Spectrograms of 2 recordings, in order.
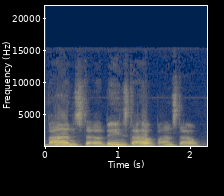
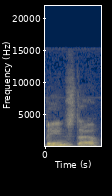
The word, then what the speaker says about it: Bairnsdale: Who's in Barnsdale, however you pronounce it. Bairnsdale.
